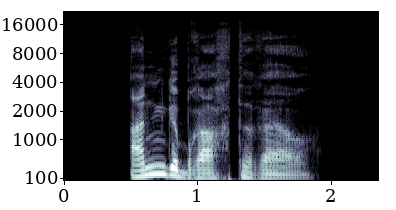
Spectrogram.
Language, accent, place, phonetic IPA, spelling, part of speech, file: German, Germany, Berlin, [ˈanɡəˌbʁaxtəʁɐ], angebrachterer, adjective, De-angebrachterer.ogg
- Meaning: inflection of angebracht: 1. strong/mixed nominative masculine singular comparative degree 2. strong genitive/dative feminine singular comparative degree 3. strong genitive plural comparative degree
